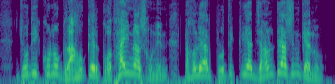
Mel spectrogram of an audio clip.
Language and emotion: Bengali, angry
